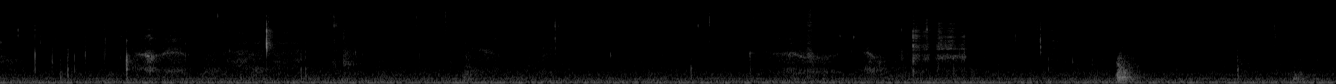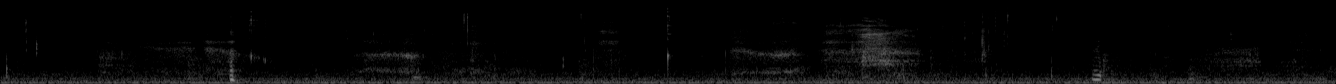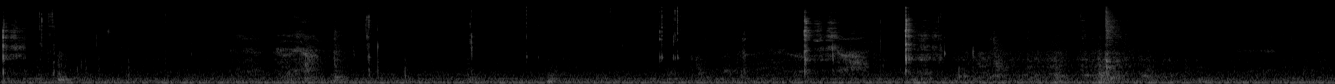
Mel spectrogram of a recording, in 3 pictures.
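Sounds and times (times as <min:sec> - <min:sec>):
person chewing: 0:32.8 - 0:33.7.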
